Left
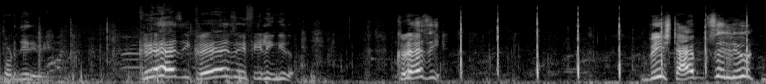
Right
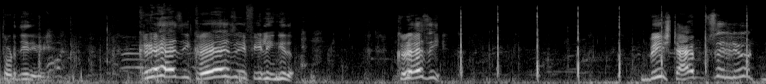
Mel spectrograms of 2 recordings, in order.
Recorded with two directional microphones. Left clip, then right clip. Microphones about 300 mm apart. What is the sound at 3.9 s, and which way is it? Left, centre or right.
Speech, centre.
